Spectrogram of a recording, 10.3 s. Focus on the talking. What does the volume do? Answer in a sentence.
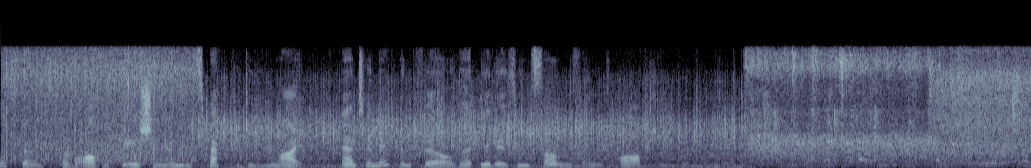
The volume of the talking goes down.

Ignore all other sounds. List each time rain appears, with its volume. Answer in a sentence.
You can hear the rain from 0.0 to 10.2 s, at a steady volume.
